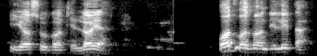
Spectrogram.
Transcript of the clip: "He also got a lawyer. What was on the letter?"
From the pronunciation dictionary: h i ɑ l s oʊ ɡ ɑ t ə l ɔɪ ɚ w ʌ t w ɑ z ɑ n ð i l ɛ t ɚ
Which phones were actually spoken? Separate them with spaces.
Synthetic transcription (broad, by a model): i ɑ s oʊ ɡ ɑ t ə l ɔɪ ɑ w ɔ t w ɑ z ɑ n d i l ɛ t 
